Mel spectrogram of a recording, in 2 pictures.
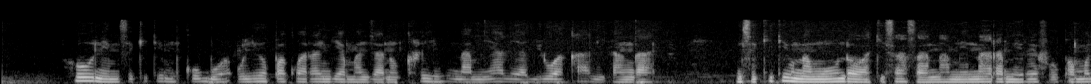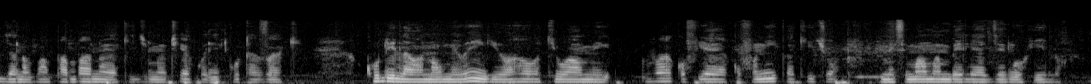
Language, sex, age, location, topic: Swahili, male, 25-35, Mombasa, government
